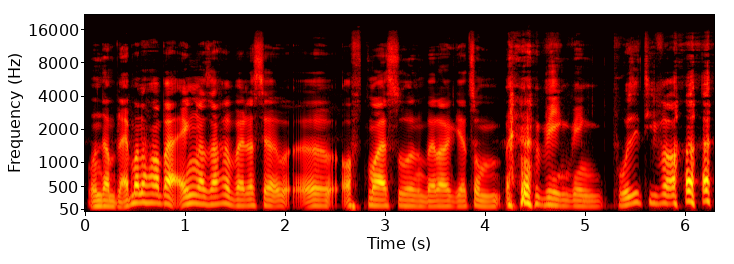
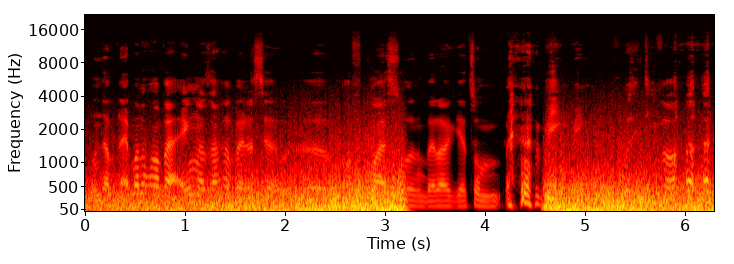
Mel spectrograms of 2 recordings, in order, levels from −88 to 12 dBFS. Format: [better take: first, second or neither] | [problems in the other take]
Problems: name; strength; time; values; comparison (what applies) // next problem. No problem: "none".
first | wind noise on the microphone; heavy; until 3 s and from 4.5 s on; 2 dB above the speech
